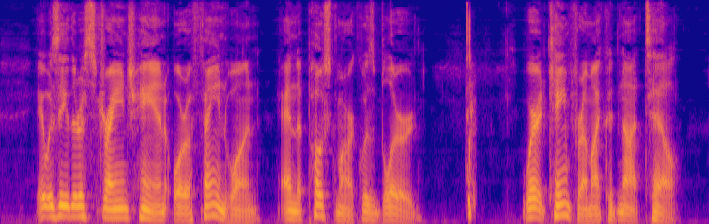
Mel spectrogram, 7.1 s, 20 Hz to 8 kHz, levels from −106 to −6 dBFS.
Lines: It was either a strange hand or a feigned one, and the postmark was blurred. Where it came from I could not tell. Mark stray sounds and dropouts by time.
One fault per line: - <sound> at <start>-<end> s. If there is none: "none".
- sneeze at 4.7-4.8 s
